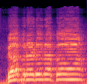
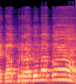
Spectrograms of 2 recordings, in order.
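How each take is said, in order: First: Very high, strained plea; mother's tearful plea. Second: High, loud pleading hush from the mother; a mother begging her son to stop crying; mother hushing child. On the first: Mother begging her son not to cry, high strained plea. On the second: Mother to crying son, a high loud pleading hush. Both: Acted. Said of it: "ती माऊली म्हणते".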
